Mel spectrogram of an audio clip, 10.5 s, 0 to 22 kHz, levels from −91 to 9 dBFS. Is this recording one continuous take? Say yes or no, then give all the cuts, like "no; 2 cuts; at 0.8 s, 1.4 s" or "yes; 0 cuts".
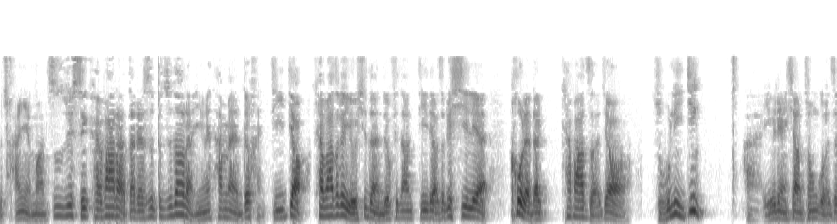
no; 2 cuts; at 3.9 s, 8.0 s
